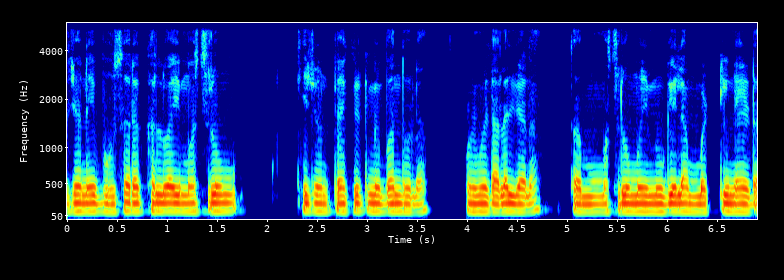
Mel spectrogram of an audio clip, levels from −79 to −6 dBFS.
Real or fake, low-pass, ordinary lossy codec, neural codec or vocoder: real; 5.4 kHz; none; none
